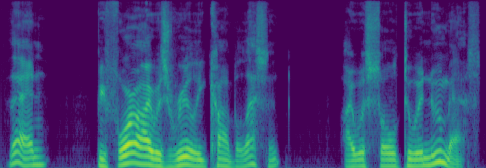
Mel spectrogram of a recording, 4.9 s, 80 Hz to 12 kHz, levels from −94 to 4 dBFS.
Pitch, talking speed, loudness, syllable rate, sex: 135 Hz, 160 wpm, -17 LUFS, 5.7 syllables/s, male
